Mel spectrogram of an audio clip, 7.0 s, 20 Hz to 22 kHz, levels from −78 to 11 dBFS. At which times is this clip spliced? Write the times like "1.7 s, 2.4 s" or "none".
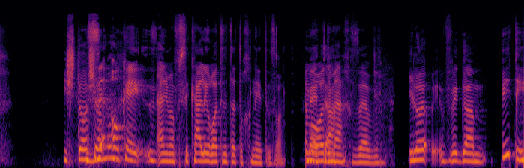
2.1 s, 4.1 s, 5.3 s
